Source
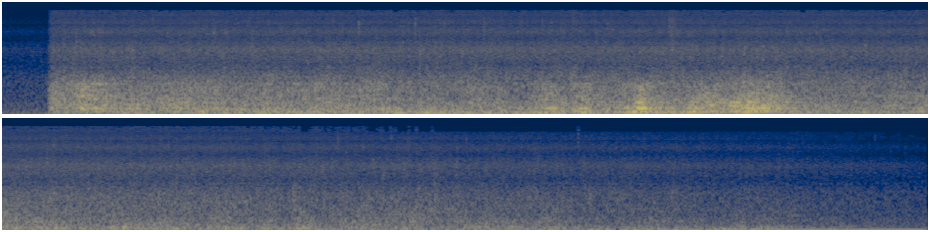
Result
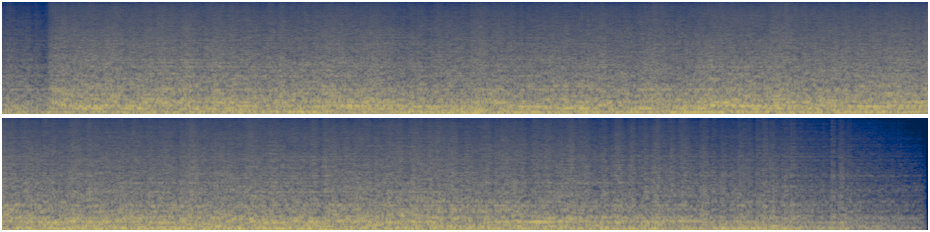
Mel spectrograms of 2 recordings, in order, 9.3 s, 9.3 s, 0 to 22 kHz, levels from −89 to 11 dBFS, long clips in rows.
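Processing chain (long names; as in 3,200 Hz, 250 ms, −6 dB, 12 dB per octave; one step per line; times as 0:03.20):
running median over 41 samples
reverb reduction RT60 0.56 s
reversed playback
downward compressor 6 to 1, threshold −35 dBFS, peak gain reduction 22 dB
reversed playback
fuzz pedal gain 62 dB, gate −56 dBFS
pitch vibrato 3.9 Hz 7 cents
on a send: single-tap delay 535 ms −18.5 dB
on the sum: feedback delay network reverb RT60 2.3 s, low-frequency decay 0.9×, high-frequency decay 0.7×, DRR 0.5 dB
string-ensemble chorus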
